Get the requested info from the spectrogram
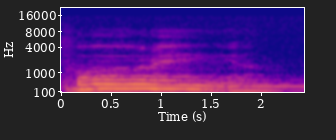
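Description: Male voice singing one long held note over a quietly ringing acoustic guitar. The voice fades about three-quarters of the way through, and the guitar notes ring on.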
